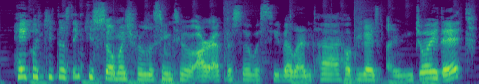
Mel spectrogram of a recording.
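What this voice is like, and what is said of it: Sick-sounding voice. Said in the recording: “if you can't tell by my voice, I'm all a little sick right now”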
